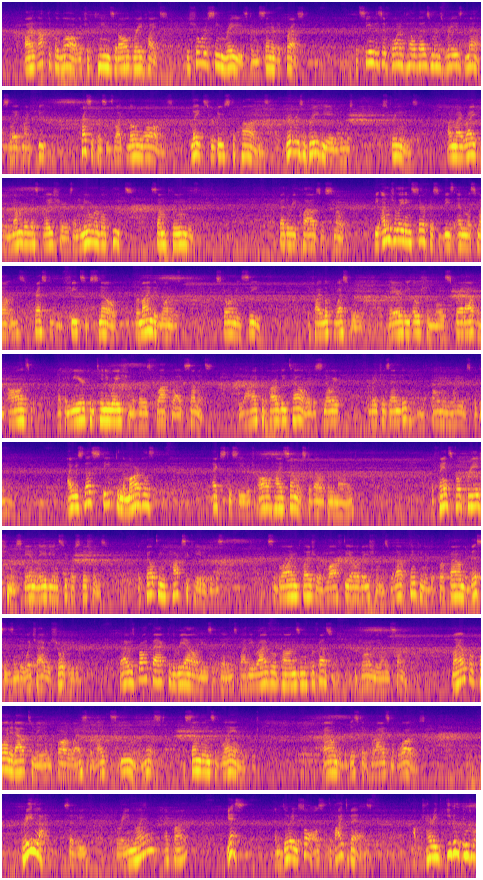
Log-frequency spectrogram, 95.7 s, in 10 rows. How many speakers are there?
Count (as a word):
one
